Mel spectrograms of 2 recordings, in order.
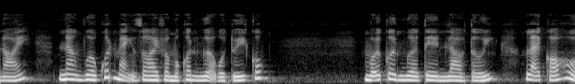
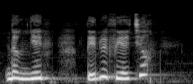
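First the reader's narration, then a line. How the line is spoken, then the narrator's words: Loud shout. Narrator (Vietnamese): Xính Đình hét lớn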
